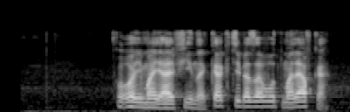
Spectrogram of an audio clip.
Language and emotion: Russian, positive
